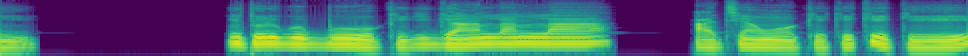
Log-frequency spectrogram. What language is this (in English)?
Yoruba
